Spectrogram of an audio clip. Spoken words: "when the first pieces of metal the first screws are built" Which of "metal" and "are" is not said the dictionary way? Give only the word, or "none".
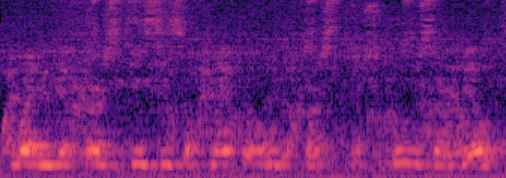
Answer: metal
